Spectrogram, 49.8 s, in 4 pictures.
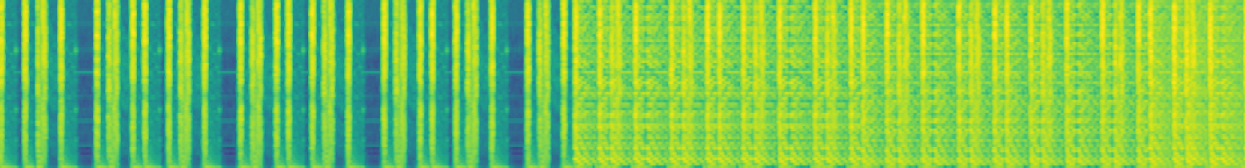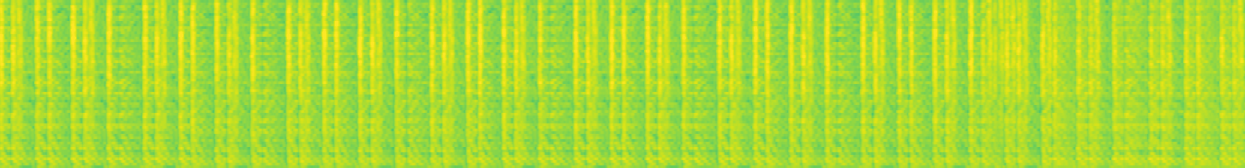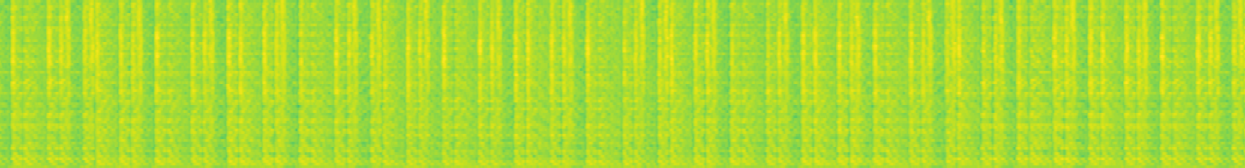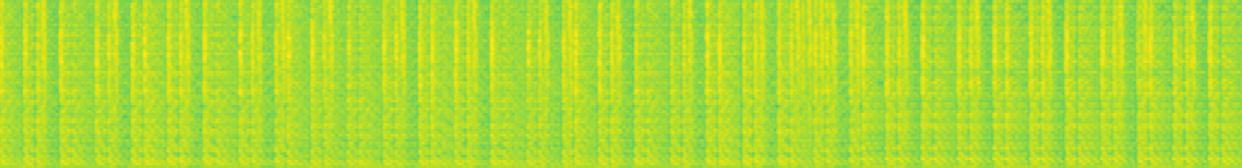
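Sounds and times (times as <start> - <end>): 
chiptune jig on a MOS6581R4 SID chip: 1.0 - 49.7.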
